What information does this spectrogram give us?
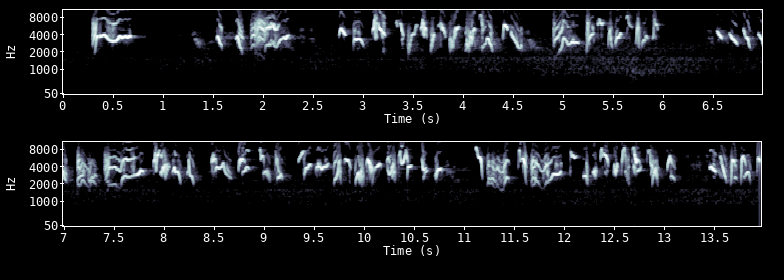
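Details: An isolation-raised American goldfinch tutored only by a recording sings in bursts: an opening whistled note, then several long spells of rapid, scratchy twittering separated by short silences.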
